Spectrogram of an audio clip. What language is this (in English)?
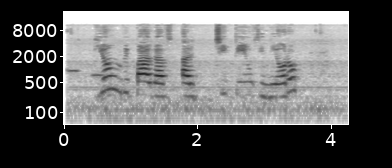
Esperanto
